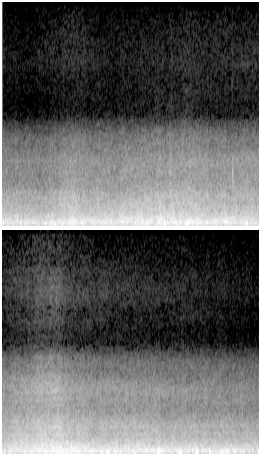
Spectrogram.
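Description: Sea waves roar continuously and loudly nearby, surf crashing onto rocks at a beach in Wattala, Sri Lanka, a dense wash with steady wind noise and no talking.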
